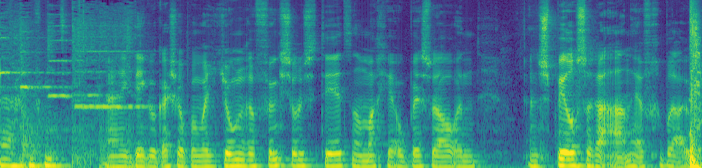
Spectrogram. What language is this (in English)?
Dutch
